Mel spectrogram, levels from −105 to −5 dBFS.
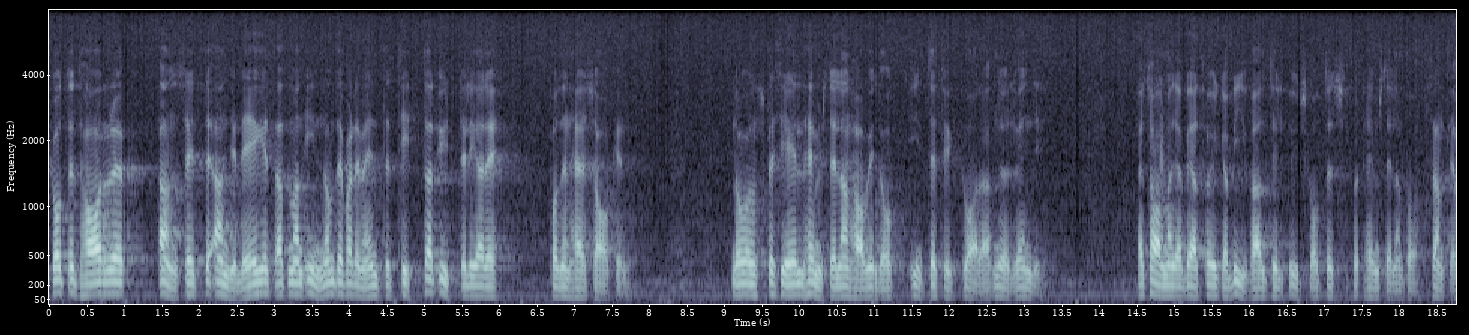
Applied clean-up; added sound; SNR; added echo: none; none; none; none.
